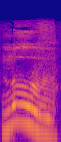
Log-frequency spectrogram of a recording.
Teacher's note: Move has that voiced V sound.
